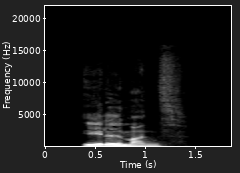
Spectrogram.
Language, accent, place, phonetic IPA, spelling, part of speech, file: German, Germany, Berlin, [ˈeːdl̩ˌmans], Edelmanns, noun, De-Edelmanns.ogg
- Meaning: genitive singular of Edelmann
